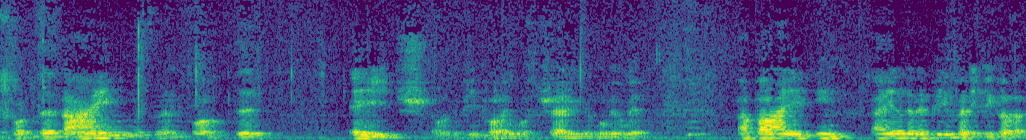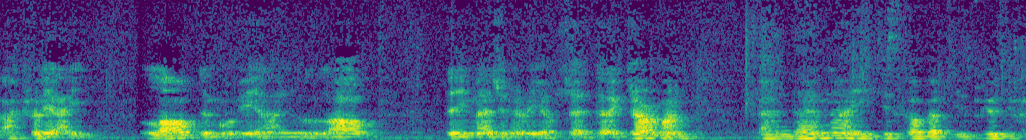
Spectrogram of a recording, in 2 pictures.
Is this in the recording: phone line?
no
